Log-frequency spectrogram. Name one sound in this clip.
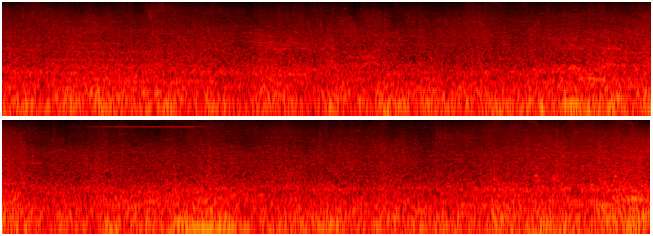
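Energy blasts boom and rumble.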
